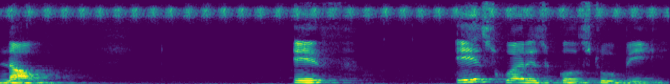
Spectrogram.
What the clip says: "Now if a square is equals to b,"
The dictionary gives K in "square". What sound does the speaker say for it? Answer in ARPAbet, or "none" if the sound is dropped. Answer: none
